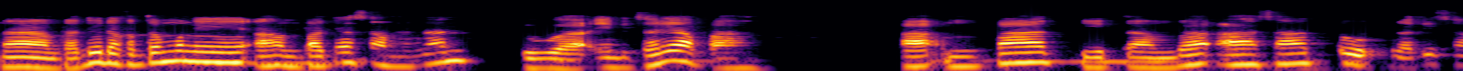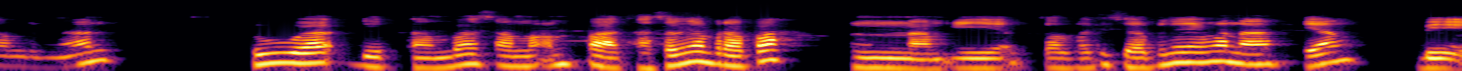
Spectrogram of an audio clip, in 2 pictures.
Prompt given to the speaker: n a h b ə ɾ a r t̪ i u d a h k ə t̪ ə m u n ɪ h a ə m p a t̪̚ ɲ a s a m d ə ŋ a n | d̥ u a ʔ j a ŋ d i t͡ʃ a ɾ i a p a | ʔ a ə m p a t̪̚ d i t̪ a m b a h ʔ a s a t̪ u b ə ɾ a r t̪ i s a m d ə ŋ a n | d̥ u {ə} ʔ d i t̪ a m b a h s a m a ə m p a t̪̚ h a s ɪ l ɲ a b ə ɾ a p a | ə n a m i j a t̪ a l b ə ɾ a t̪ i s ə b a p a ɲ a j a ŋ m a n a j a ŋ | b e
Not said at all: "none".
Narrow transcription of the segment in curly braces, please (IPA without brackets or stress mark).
a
